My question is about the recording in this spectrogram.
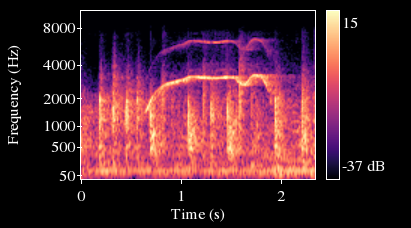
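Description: Irish dance hard shoes striking the stage in a quick, uneven rhythm of sharp taps. A long high whistle glides up and holds through the middle over the taps.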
